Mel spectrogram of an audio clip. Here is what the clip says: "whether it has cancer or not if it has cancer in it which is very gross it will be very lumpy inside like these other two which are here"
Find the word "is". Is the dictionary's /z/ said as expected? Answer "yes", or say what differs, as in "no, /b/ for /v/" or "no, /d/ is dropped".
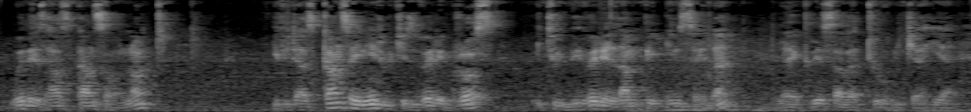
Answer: yes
